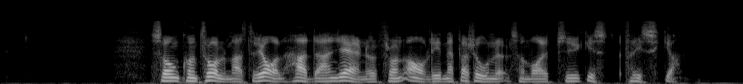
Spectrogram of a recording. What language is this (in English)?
Swedish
